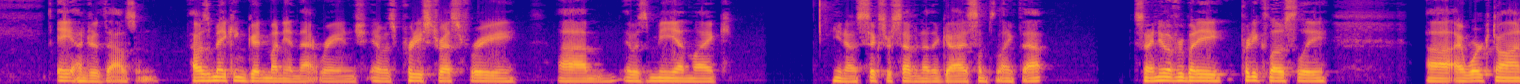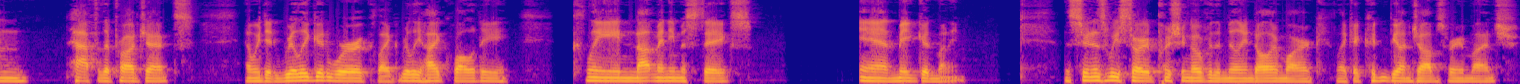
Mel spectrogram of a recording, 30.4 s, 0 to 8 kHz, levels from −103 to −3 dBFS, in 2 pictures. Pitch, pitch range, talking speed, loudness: 110 Hz, 105-115 Hz, 160 wpm, -22 LUFS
